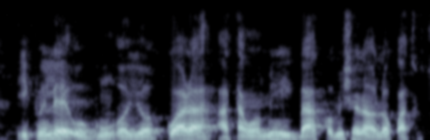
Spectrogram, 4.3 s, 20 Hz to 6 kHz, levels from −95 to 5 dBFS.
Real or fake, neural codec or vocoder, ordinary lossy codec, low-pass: real; none; none; 5.4 kHz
